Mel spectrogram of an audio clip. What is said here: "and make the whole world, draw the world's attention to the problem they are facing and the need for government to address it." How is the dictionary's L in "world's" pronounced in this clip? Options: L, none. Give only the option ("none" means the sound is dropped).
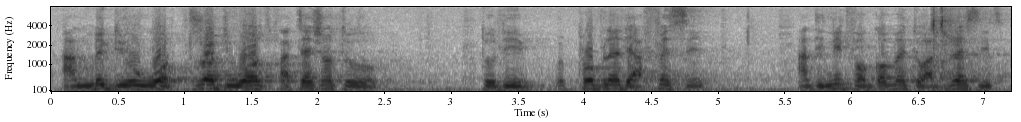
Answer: none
